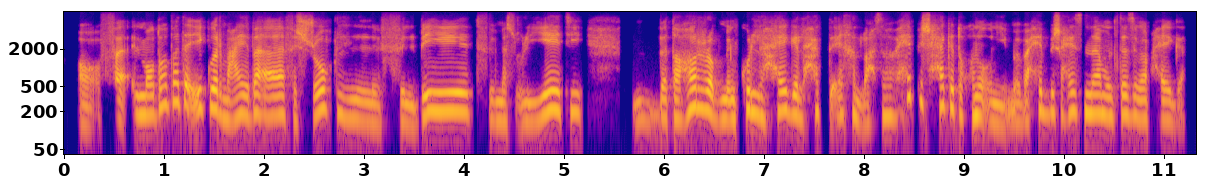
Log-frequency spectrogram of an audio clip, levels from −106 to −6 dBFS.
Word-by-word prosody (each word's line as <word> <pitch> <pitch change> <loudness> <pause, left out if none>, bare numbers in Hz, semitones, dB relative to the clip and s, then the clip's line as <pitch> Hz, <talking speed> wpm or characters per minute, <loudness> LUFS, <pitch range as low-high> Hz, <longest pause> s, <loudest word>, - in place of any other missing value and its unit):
آه، - - -4
فالموضوع 200 - 0
بدأ 280 0 +1
يكبر 225 -2 +3
معايا 165 +3 +1
بقى 180 -1 +4
في 180 - -11
الشغل، 200 +10 +1 0.5
في 140 - -8
البيت، 205 - +2
في 150 - -11
مسؤولياتي، 180 - 0 0.5
باتهرب 165 - +2
من 155 0 +1
كل 200 -1 +1
حاجة 205 +1 +2
لحد 200 +4 -1
آخر 185 - -3
لحظة، 170 - -4
ما 170 - -4
باحبش 300 - 0
حاجة 245 -2 +1
تخنقني، 165 - -3
ما - - -6
باحبش 195 +7 +1
أحس 200 +3 -3
إن 190 - +2
أنا 190 - +3
ملتزمة 170 -2 -2
بحاجة، 150 -2 -4
185 Hz, 160 wpm, -25 LUFS, 155-210 Hz, 0.5 s, بقى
